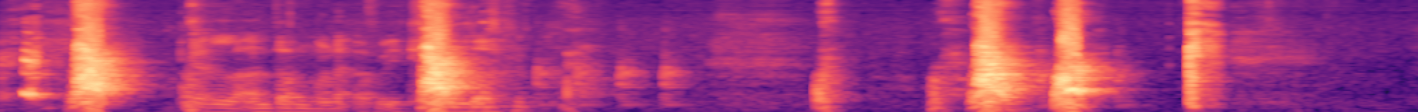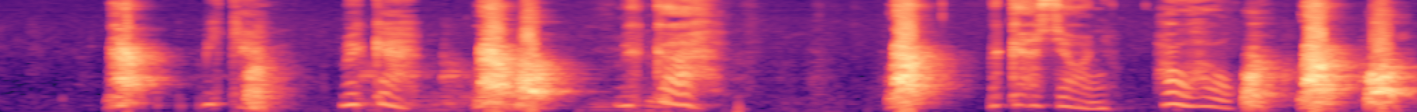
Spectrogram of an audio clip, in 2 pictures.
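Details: Kleinspitz pet dog indoors barking at strange noises, with a Chinese Crested Dog nearby; sharp single barks spaced one to two seconds apart over about fourteen seconds, mixed with a person's speech.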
